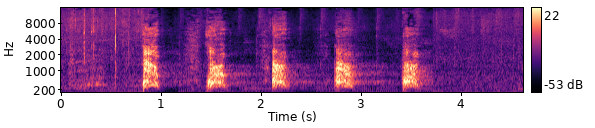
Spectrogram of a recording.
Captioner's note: dog barks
